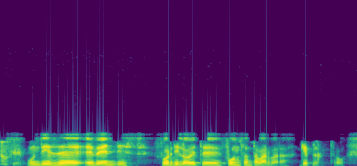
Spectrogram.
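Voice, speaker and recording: A man with a Spanish accent, medium pitch and a moderate pace. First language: Spanish (speaking German). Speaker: coffee producer and roaster. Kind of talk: casual interview. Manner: halting, many fillers.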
